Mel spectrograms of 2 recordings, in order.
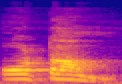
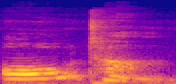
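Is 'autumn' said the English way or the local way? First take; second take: local way; English way. First: It is said the common local way. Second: It is said the standard English way. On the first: The speaker calls it wrong. "আমরা বলে থাকি" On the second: The speaker calls it right. "সঠিক উচ্চারণ"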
